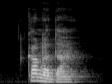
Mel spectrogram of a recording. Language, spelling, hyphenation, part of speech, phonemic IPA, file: Dutch, Canada, Ca‧na‧da, proper noun, /ˈkɑ.naːˌdaː/, Nl-Canada.ogg
- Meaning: 1. Canada (a country in North America) 2. a hamlet in Ooststellingwerf, Friesland, Netherlands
